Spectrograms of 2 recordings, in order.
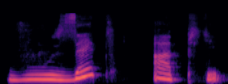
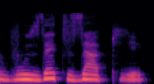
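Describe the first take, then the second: First: No z sound links êtes to à. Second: A z sound links êtes to à. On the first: The speaker calls it right. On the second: The speaker calls it wrong.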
